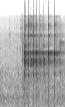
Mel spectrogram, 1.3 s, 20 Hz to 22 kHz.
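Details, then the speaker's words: 1958 Harley-Davidson XL Sportster during rebuild, kickstart assembled: as the kicker returns, crisp evenly spaced metallic clicks of the ratchet against the back of the clutch hub; kickstart ratchet working normally. "you should hear it ratchet against the back of the clutch hub. When it gets to the stowed position, the top of its stroke, the gear, the kickstart gear on the transmission shaft is pulled in behind the ramp on the kicker gear. So this one is working good."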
